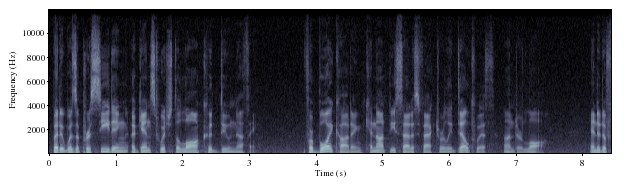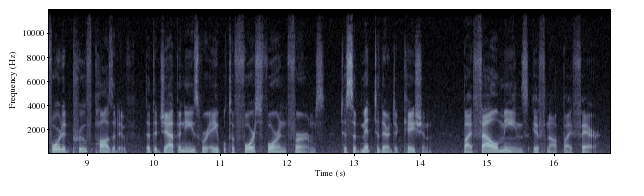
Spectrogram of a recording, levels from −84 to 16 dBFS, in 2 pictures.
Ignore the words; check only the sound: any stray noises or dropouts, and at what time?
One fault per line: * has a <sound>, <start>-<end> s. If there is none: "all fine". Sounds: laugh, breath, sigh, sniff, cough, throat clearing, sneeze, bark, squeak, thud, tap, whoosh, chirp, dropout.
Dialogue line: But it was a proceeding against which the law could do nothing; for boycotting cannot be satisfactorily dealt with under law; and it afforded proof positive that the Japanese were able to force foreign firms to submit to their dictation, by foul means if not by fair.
* has a dropout, 11.0-11.1 s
